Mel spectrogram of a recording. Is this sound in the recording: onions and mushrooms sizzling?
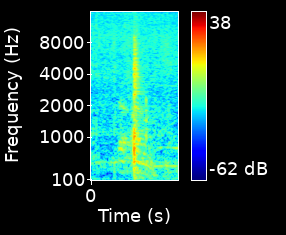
yes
